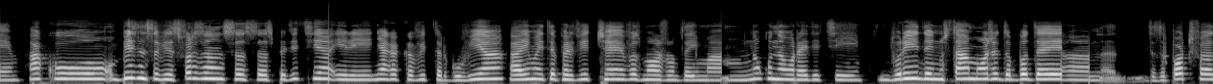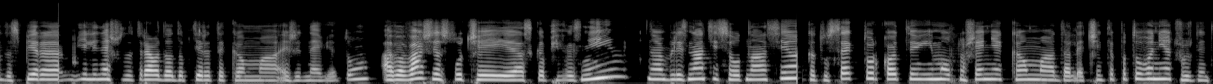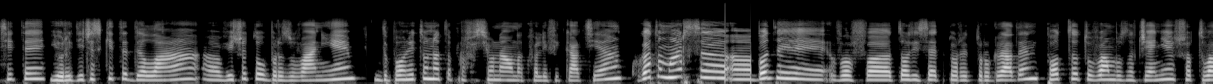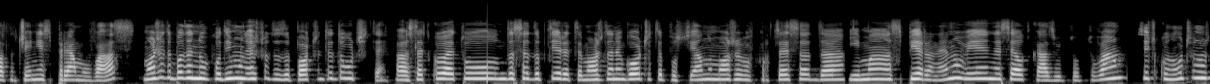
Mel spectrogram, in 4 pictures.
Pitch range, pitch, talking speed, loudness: 205-255 Hz, 230 Hz, 140 wpm, -16 LUFS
